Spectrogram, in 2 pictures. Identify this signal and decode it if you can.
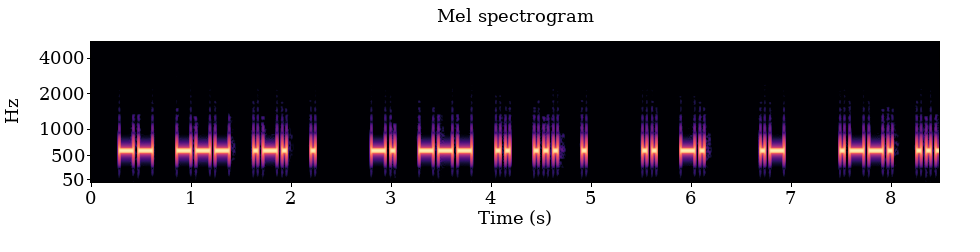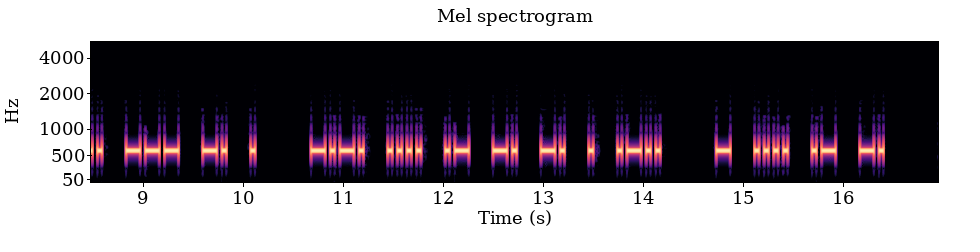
Morse code, heard as a keyed tone, about 25 wpm, spaced as for 20 wpm, 600 Hz. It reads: MORE NOISE IN A PHONE CHANNEL THAN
